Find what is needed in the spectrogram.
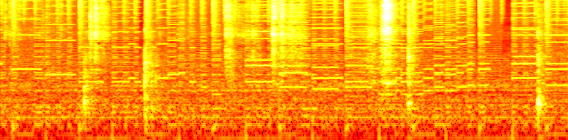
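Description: Background music: short melody notes over a repeating bass line.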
